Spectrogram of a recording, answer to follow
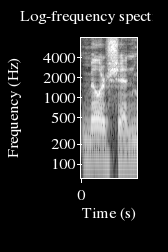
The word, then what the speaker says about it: Millerschin: for those of you who don't know it's pronounced Miller Shin but it's spelled Miller's chin correct so if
